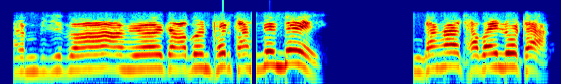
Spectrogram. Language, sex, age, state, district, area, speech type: Bodo, male, 60+, Assam, Chirang, rural, conversation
